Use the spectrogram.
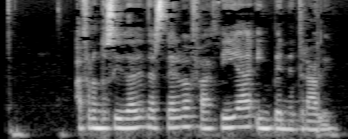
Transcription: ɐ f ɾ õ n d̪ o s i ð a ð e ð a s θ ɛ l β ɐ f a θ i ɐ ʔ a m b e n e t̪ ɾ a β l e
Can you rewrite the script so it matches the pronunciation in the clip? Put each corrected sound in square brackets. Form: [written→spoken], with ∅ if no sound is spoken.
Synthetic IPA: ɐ f ɾ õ n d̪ o s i ð a ð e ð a s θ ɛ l β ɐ f a θ i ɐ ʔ [a→i] m [b→p] e n e t̪ ɾ a β l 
